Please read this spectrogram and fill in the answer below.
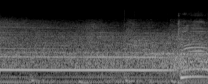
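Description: A football commentator's long, drawn-out "goool" cry, held on one steady pitch for almost two seconds over a dense noisy background, then breaking into excited speech near the end.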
